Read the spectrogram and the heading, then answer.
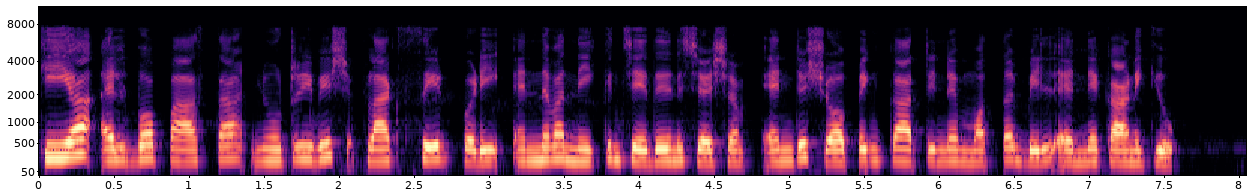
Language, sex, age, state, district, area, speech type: Malayalam, female, 30-45, Kerala, Idukki, rural, read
